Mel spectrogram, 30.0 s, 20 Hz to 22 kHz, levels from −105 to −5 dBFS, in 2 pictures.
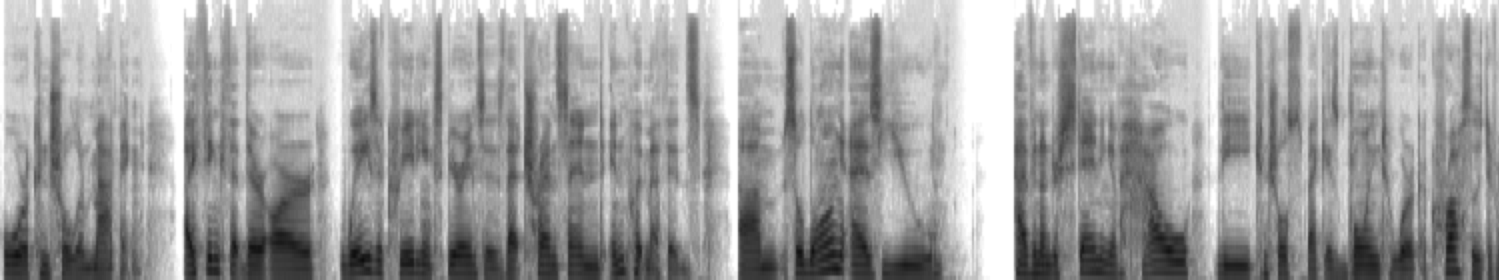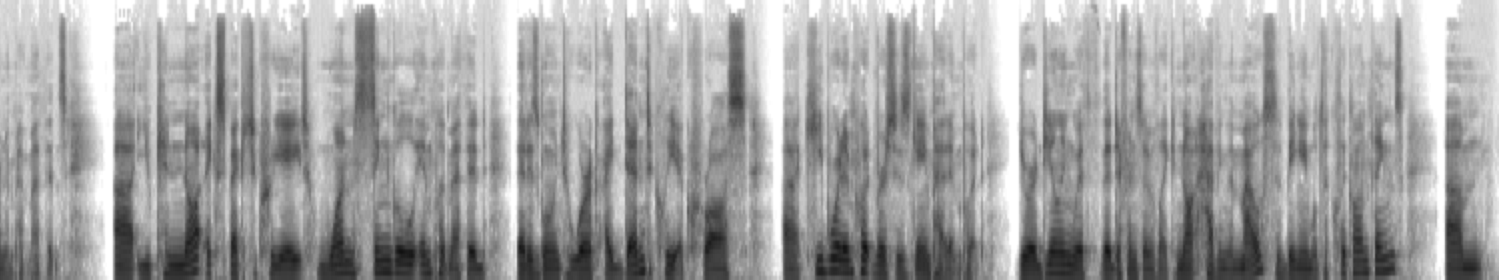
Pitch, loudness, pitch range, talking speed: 125 Hz, -21 LUFS, 115-140 Hz, 160 wpm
